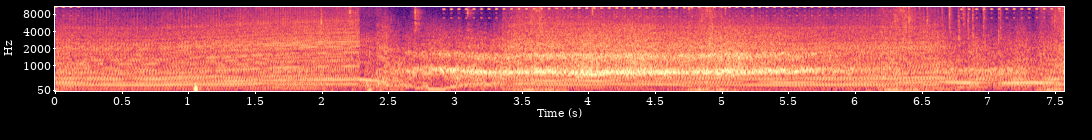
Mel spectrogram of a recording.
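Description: BMW X5 family SUV driven sideways in Forza Horizon 4, its engine droning steadily with loud rising revs and a sustained tire skid through the middle, easing off toward the end, with a short sharp tap near the start.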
